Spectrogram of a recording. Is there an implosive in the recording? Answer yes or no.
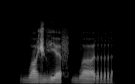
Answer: no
